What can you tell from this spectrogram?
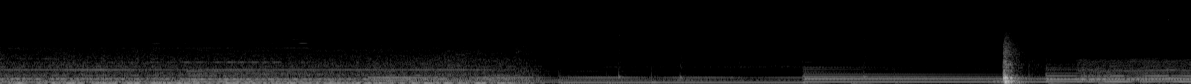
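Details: Plucked guitar and piano music with sustained chords shifting every few seconds, one sharp knock near the end.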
